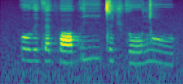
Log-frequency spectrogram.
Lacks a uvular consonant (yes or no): yes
